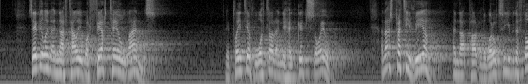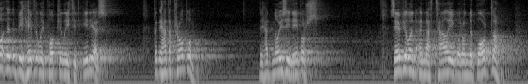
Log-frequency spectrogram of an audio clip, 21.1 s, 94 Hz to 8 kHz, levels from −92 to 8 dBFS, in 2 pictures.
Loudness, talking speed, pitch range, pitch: -25 LUFS, 150 wpm, 155-190 Hz, 170 Hz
